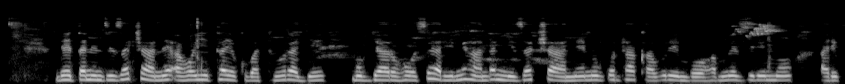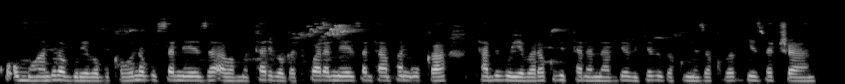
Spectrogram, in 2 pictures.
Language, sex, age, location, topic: Kinyarwanda, female, 25-35, Burera, government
